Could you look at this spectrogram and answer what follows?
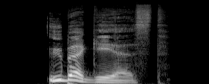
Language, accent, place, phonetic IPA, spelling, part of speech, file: German, Germany, Berlin, [ˈyːbɐˌɡeːəst], übergehest, verb, De-übergehest.ogg
- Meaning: second-person singular subjunctive I of übergehen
